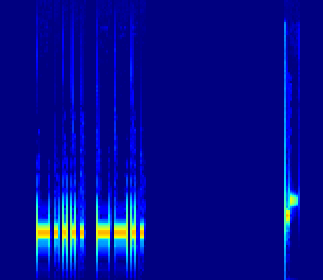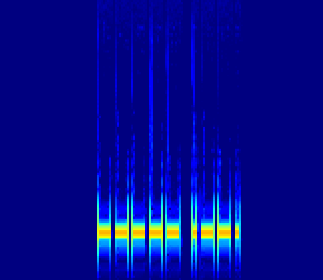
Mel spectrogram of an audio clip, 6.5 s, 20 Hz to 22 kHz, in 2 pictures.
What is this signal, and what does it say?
Morse code, heard as a keyed tone, about 28 wpm, 700 Hz. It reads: 6 Z 0 P
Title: Single-Letter Single-Number 28wpm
